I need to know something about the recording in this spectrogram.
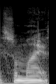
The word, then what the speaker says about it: Somaya: good she'll be samaya Gallaudet so Maya okay so Maya see if I look at your name I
